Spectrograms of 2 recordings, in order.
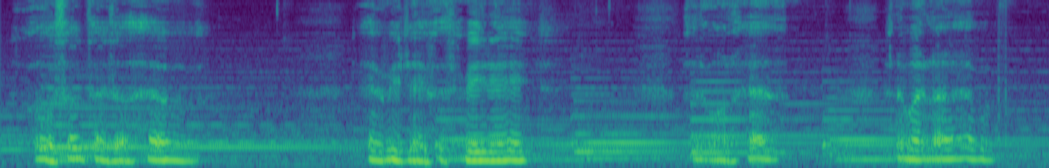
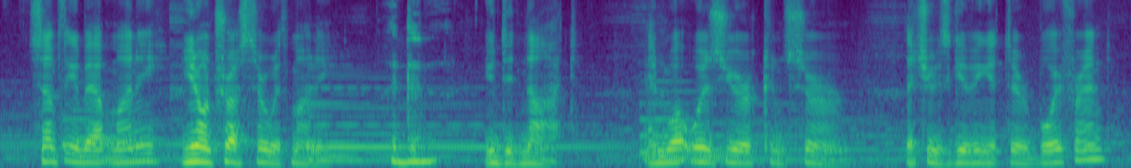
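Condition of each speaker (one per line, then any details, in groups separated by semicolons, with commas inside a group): Parkinson's disease; diagnosed about 10 years ago, symptoms 2 years earlier
No condition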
